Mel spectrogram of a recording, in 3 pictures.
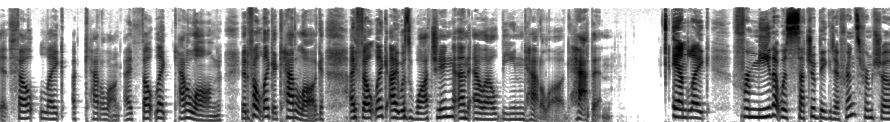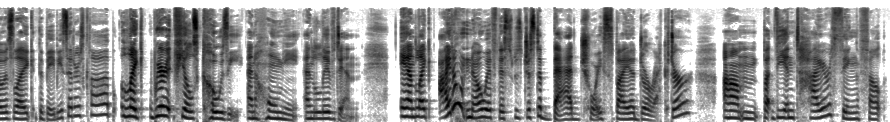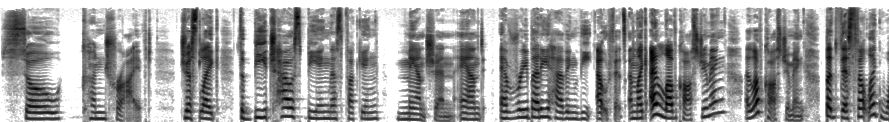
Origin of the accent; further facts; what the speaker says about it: Massachusetts, United States; moved away as an adult; also born or lived in Montreal, Canada; I am from Massachusetts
